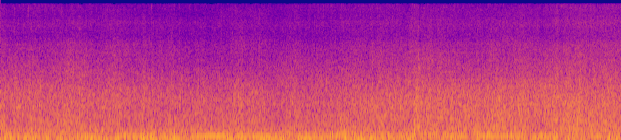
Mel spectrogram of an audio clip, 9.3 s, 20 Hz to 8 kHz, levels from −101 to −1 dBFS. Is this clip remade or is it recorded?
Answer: recorded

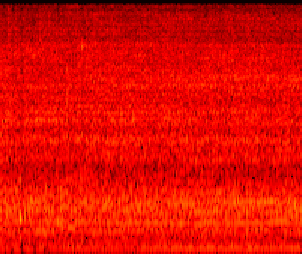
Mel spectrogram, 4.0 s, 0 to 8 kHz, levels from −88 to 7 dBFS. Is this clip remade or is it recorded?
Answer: recorded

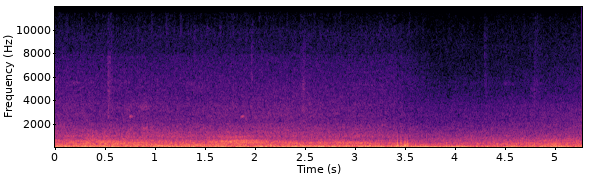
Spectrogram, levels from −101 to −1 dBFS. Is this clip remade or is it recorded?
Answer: remade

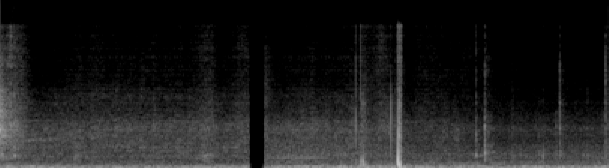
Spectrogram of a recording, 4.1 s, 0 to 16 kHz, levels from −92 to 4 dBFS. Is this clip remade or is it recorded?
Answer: remade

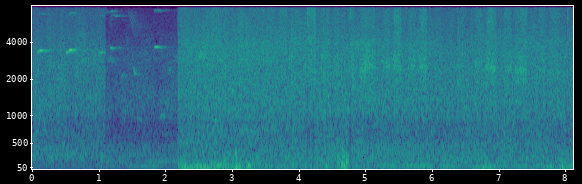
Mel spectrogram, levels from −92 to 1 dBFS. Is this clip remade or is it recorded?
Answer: recorded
